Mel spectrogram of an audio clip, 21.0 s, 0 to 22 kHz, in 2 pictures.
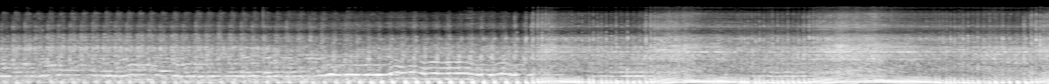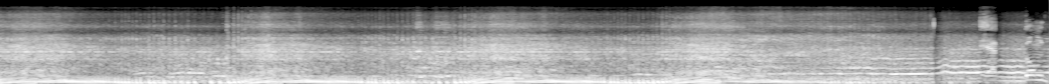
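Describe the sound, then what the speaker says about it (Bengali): A TVS Apache 4V motorcycle with dual disc brakes and ABS, its engine idling loud and close with a buzzing clatter, then revved in a series of rising and falling surges. "সাউন্ড কোয়ালিটিটা দেখেন গাড়ি রানিং অবস্থায় আছে"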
